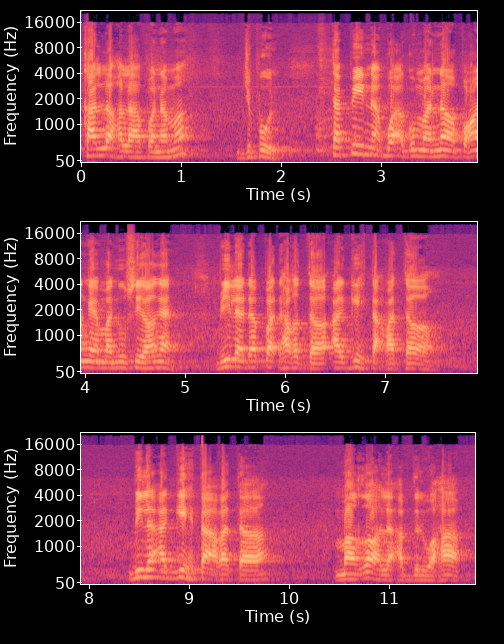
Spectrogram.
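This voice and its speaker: A male preacher, giving a religious lecture full of rhetorical questions that climb from low asides to high shouted peaks. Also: a little slow, slight background noise. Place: mosque prayer hall.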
